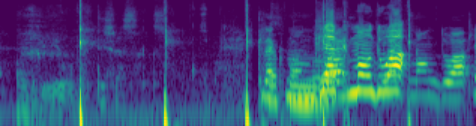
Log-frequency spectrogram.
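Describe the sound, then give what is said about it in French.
Three crisp finger snaps, evenly spaced, are played as the sound to guess in a sound-identification game, with faint whispering beneath them. Lively talk follows straight after. “Claquement de doigts.”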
